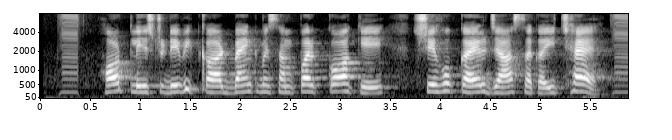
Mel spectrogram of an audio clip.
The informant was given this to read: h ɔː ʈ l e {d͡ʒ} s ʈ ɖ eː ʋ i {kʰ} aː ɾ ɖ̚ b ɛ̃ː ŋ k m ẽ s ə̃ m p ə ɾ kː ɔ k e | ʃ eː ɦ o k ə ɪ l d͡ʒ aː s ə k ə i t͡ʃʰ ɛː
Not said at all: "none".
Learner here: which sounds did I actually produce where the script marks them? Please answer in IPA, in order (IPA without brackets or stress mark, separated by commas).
none, k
